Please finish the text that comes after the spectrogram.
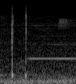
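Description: Two quick reversing beeps from a garbage truck collecting garbage ring out over a low, steady engine rumble, with no one talking.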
